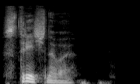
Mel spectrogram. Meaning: genitive/accusative singular of встре́чный (vstréčnyj)
- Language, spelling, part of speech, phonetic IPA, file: Russian, встречного, noun, [ˈfstrʲet͡ɕnəvə], Ru-встречного.ogg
